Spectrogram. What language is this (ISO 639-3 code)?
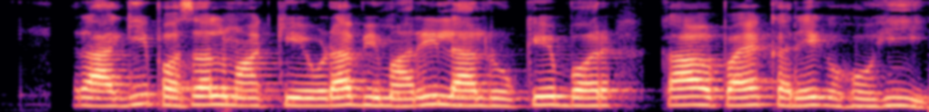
hne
